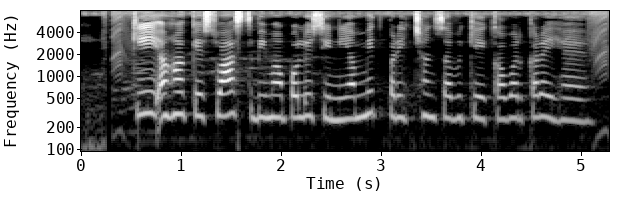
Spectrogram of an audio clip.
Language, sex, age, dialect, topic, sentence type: Maithili, female, 18-24, Southern/Standard, banking, question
